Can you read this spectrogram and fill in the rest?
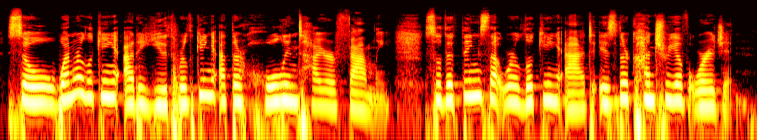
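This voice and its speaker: A woman in her thirties gives a conference presentation, pitched a bit higher than most women. She talks conversationally, often pausing with fillers and correcting herself mid-sentence. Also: darkish tone. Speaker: youth program presenter. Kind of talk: conference presentation walking through slides.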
